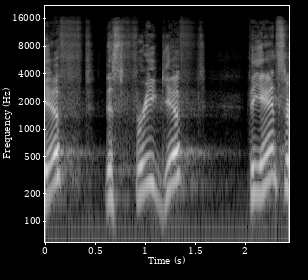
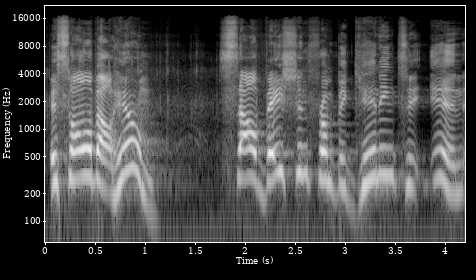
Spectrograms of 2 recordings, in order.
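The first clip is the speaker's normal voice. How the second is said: loud, raised, impassioned pulpit delivery; forceful sermon climax, pitched up; full-force preaching; 4 semitones higher, 7 dB louder than usual. Real, not acted. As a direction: drive each phrase home to the whole room.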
